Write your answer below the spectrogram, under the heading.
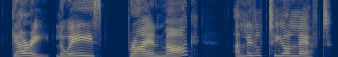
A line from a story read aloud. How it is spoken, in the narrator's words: called out Locker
